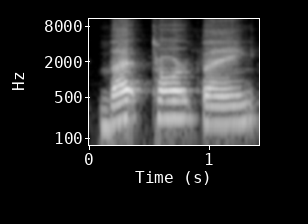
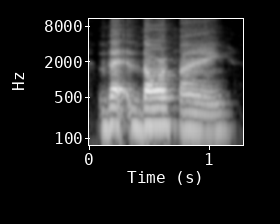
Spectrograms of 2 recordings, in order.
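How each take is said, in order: First: The second word starts with a plain t. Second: The second word starts with a th sound. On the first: The speaker calls it wrong. "not that tar" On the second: The speaker calls it right. "it would be that thar"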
